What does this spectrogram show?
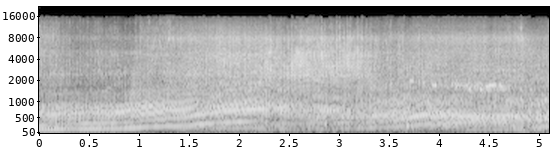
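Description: Sports car engine revving hard as it accelerates away, its pitch climbing, dropping about two seconds in, then climbing again before falling near the end.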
